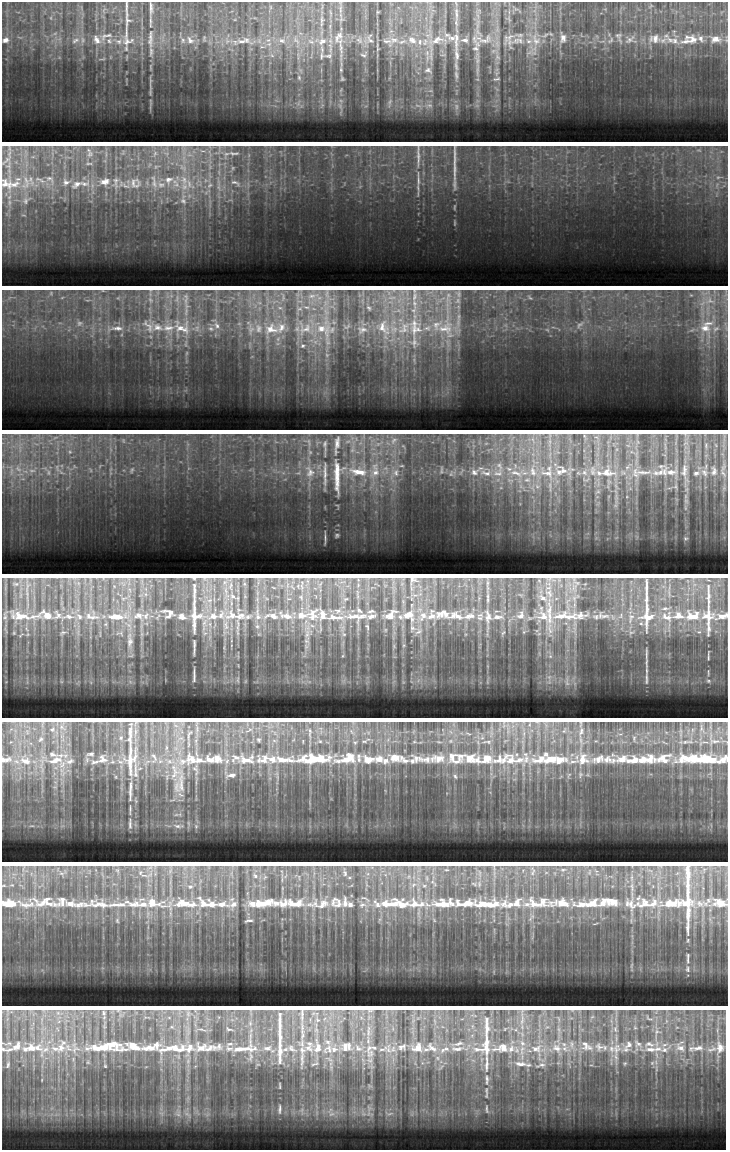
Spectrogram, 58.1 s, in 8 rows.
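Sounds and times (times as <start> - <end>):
motorcycle engine running: 0.0 - 58.0
rushing noise: 0.0 - 58.0.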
